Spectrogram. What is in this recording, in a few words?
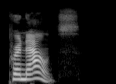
"PRONOUNCE", English; 3000 words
